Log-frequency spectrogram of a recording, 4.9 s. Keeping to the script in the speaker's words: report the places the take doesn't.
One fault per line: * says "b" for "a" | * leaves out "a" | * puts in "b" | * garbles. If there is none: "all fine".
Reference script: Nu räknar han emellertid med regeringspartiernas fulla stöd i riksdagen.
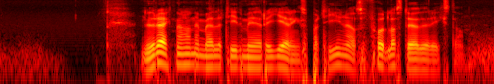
all fine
